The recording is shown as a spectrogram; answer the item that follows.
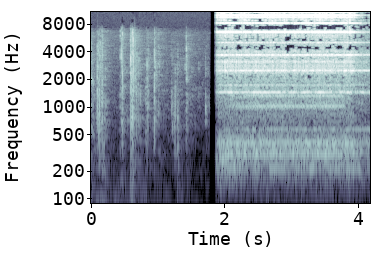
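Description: Faint rustling and light clicks of booklets and parts bags being handled, then, about two seconds in, a sudden loud, steady ringing like a bell that lasts about two seconds: an edited transition sound effect marking the cut to the sped-up build.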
